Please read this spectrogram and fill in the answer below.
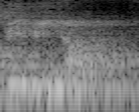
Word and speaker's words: Bébia: est un prénom aujourd'hui, Bébia, mais on le prononce Bibia. C'est en connaissance de cause. Je connais très bien les gens qui s'appellent, qui ont ce prénom. Donc Bébia, qu'on appelle Bibia.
